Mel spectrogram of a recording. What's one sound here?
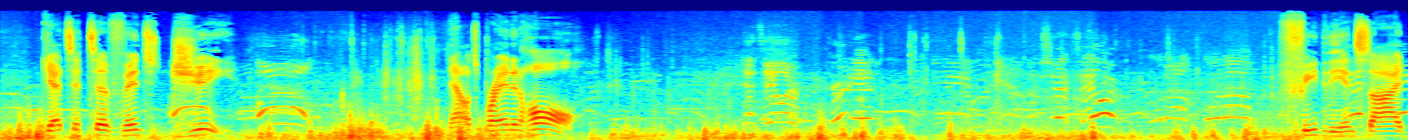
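Young men shout to each other across an open field, some way off.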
